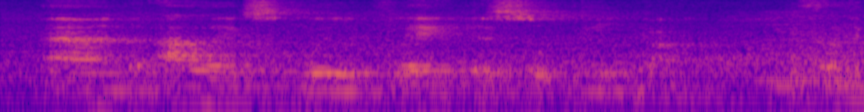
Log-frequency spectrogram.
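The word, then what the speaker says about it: sopilka: Vova will play the accordion, and Alex will play the supinka.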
